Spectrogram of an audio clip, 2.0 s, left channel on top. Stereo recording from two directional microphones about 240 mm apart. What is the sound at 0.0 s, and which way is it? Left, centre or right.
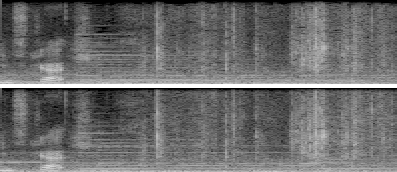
Speech, centre.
